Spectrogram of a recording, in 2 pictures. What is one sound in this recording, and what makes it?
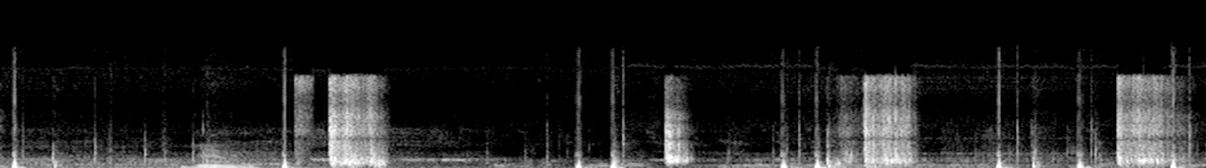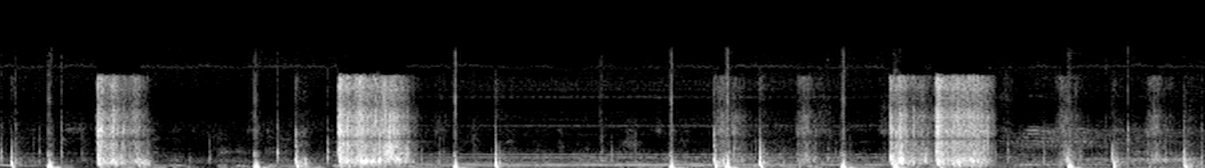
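Blocks in a video game crunch and thud as they are placed and broken, in short repeated bursts.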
